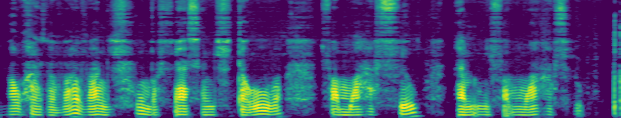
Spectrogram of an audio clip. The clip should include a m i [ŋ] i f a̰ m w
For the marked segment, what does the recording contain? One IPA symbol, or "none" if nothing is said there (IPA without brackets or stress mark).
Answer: n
